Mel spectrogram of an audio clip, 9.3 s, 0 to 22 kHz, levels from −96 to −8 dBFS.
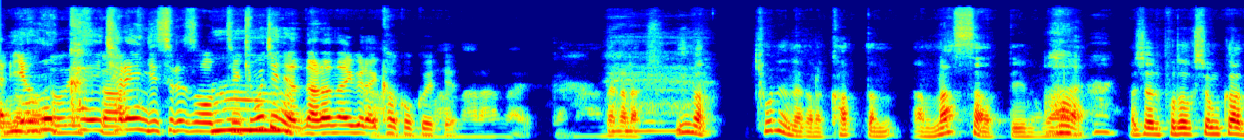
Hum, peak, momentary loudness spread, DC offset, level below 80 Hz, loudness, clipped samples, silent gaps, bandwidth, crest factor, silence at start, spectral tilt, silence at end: none; -4 dBFS; 13 LU; under 0.1%; -78 dBFS; -21 LUFS; under 0.1%; none; 18 kHz; 16 dB; 0 s; -5.5 dB/octave; 0 s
